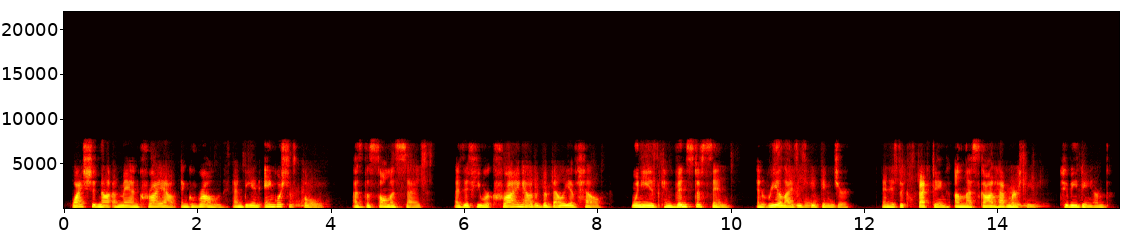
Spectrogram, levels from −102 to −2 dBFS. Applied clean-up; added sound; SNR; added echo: neural mask model DeepFilterNet 3.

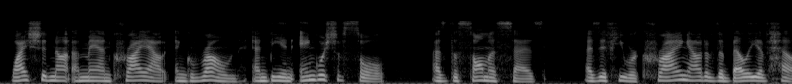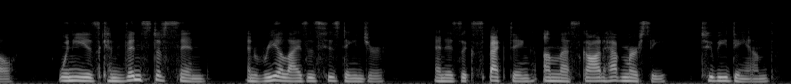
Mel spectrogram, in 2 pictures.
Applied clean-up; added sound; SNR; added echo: none; none; none; none.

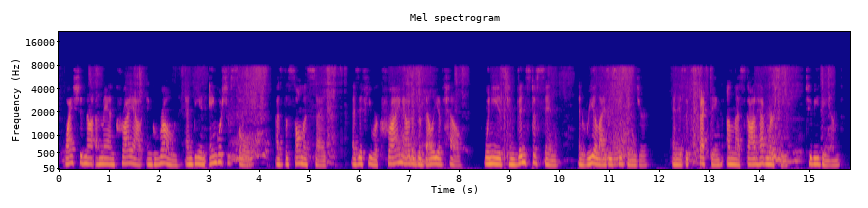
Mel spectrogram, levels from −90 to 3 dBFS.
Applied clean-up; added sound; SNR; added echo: classical method WPE with log-MMSE.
